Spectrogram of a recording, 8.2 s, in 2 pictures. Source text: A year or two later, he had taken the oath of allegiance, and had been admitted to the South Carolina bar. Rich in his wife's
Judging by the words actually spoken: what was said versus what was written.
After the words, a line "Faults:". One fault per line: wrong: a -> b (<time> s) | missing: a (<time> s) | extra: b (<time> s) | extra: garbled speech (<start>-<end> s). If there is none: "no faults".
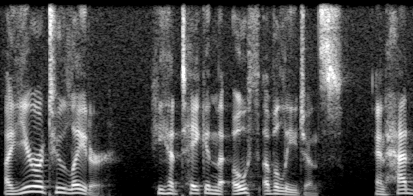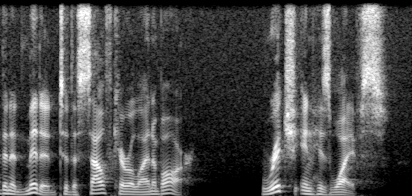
A year or two later, he had taken the oath of allegiance, and had been admitted to the South Carolina bar. Rich in his wife's
Faults:
no faults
